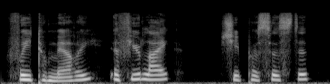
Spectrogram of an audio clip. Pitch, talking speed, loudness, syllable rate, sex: 210 Hz, 145 wpm, -20 LUFS, 4.1 syllables/s, female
